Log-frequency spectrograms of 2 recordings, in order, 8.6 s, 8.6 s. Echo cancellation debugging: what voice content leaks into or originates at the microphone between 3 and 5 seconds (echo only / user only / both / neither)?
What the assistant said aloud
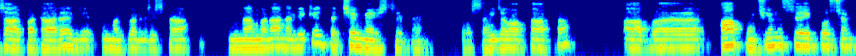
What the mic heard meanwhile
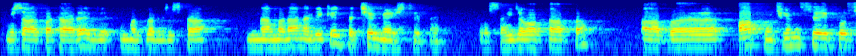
echo only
